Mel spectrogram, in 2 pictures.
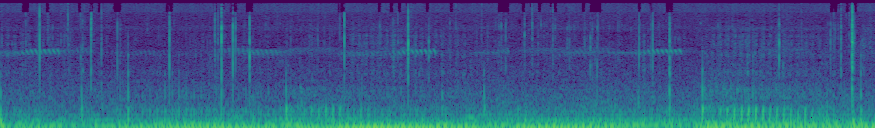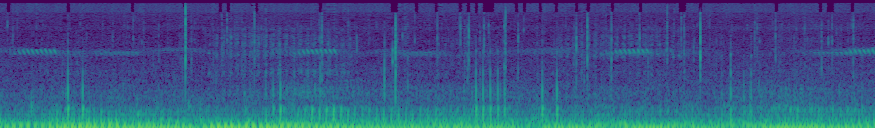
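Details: Deep, continuous purring of sleeping kitties by a crackling fireplace in spring garden ambience, swelling gently every couple of seconds, with bursts of high cricket trills overhead and frequent snapping crackles from the fire.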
